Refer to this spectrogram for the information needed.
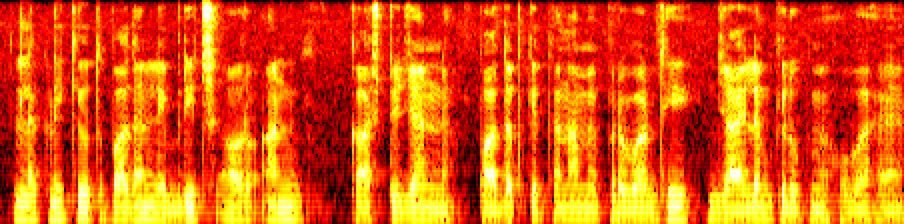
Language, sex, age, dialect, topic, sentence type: Magahi, male, 18-24, Southern, agriculture, statement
